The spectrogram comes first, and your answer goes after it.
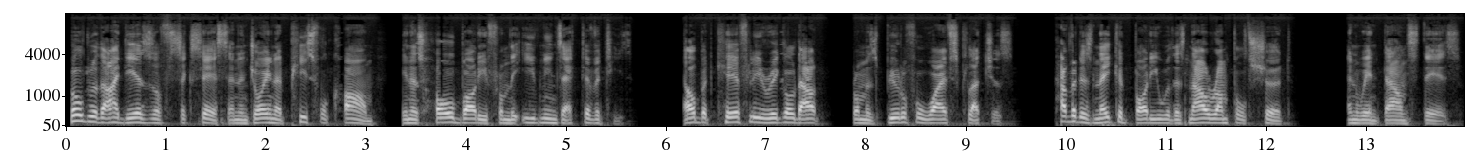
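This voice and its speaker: A man's voice: mid-range voice, normal speed, darkish tone, dry recording. A man reading scripted novel narration as the storyteller of an audio drama.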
